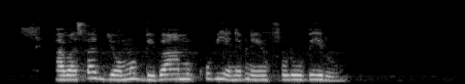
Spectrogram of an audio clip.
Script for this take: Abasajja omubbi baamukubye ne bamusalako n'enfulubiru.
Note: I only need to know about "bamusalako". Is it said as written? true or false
false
